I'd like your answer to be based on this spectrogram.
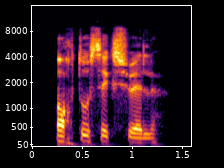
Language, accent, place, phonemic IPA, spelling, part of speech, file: French, France, Lyon, /ɔʁ.to.sɛk.sɥɛl/, orthosexuel, adjective, LL-Q150 (fra)-orthosexuel.wav
- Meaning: orthosexual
